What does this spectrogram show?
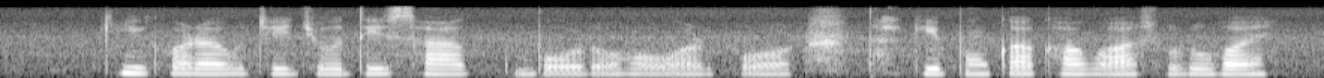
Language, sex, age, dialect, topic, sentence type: Bengali, female, 18-24, Rajbangshi, agriculture, question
